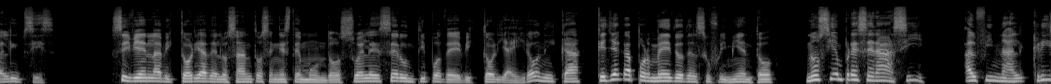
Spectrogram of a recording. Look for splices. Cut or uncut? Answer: uncut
